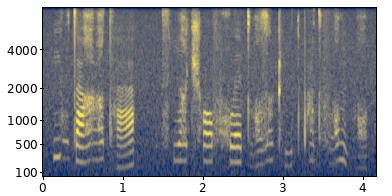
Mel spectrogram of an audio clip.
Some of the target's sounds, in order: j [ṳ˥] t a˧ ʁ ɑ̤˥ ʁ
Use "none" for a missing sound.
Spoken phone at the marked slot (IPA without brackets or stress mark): o̤˥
